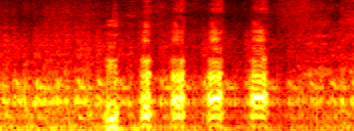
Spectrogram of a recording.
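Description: A car engine is cranked with the choke pulled out, giving five quick, rhythmic chugging pulses. Quieter background noise comes before and after.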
